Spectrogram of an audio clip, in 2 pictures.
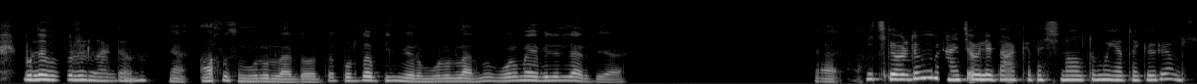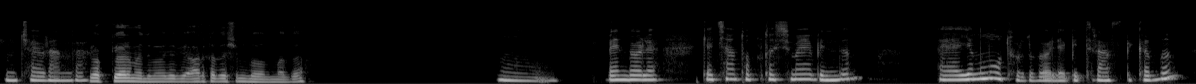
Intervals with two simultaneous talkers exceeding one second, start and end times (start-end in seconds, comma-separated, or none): none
